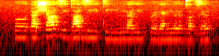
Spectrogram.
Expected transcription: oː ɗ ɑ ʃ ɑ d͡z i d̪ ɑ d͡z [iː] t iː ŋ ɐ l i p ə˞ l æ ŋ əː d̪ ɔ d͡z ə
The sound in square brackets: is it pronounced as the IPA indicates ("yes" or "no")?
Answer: yes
